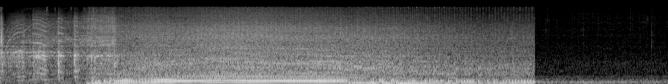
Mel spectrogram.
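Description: Mitsubishi Lancer Evolution IX's turbocharged 4G63 inline-four being revved: the pitch rises about a second in, holds high for a couple of seconds, then falls back. The sound cuts off abruptly a little after five seconds in.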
